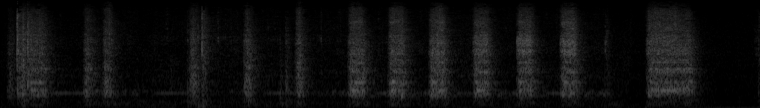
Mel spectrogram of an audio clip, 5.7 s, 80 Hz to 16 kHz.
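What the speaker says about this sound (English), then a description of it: "Now, it's printing." An Epson ET-3850 inkjet printer runs a test page, giving a series of close, rhythmic mechanical rasps and whirs as the print head shuttles back and forth, ending in a longer feed burst.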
